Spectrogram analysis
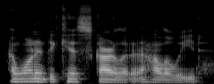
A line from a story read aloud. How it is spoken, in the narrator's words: Dakota leans in to quietly say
